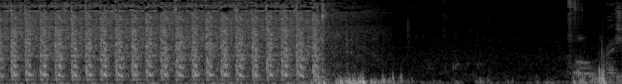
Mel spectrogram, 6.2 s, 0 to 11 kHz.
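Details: Mk3 Ford Escort RS1600i, off the road for a few years, oil topped up, king lead removed from the distributor: even starter cranking about three beats per second for three seconds, then stops; engine turns freely, no firing.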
